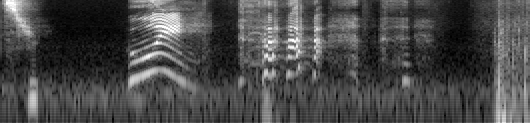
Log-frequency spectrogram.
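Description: A young girl speaks excitedly.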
